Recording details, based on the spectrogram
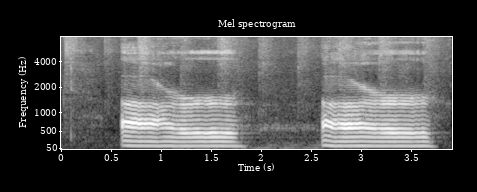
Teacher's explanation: as we move our tongue back there, it's creating what we call a rhotic quality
